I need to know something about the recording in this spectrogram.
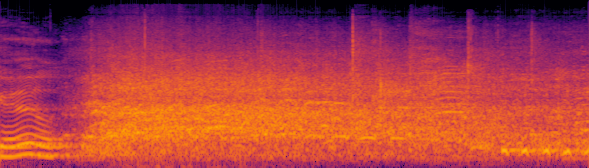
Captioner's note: audience laughing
